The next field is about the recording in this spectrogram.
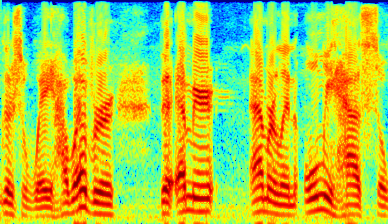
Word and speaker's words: Amyrlin: Once they're in Amyrlin, how do you guys pronounce it? – I say Amyrlin.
